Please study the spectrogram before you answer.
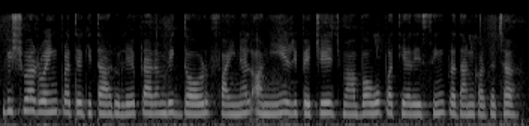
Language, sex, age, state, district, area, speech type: Nepali, female, 18-30, West Bengal, Darjeeling, rural, read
